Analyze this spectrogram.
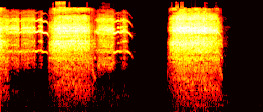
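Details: Common myna bringing food to its young: clipped hisses overlaid with short whistled slurs, then a pause and one long steady hiss.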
